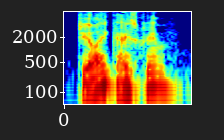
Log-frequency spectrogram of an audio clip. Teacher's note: Do you, because you is unstressed, becomes schwa, you. So, do you becomes dia.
